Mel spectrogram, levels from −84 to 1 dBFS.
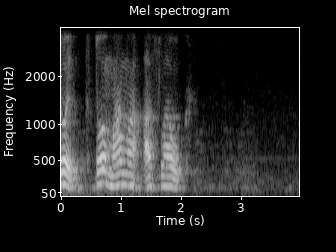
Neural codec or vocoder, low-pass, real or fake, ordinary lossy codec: none; 3.6 kHz; real; Opus, 16 kbps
